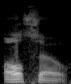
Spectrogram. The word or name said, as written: also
